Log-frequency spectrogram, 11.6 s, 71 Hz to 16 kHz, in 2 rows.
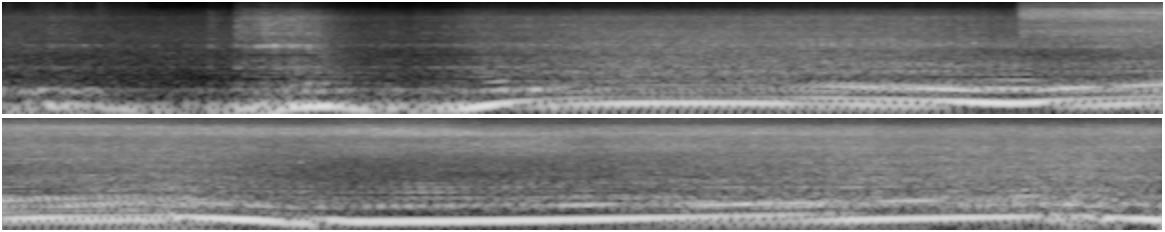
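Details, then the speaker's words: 1987 Saleen Mustang Foxbody on dyno, converted to E85 with bigger injectors, 190 L/h fuel pump: pulls hard with rising pitch then wavers and stumbles near the top; breaks up at high rpm, valve float suspected, not confirmed. "honestly man I think it's vales freze that would make sense I think it's floating to valves right there that would make the way it falls off like that yeah yep that's exactly what it sound like"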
